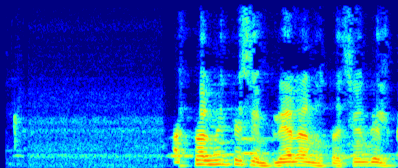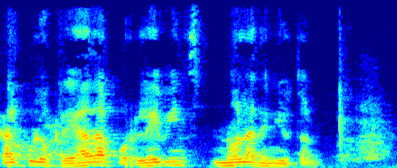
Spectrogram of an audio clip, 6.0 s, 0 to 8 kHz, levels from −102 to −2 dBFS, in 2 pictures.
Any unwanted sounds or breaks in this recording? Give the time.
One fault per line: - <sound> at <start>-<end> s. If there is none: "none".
none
